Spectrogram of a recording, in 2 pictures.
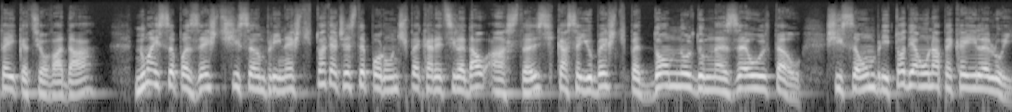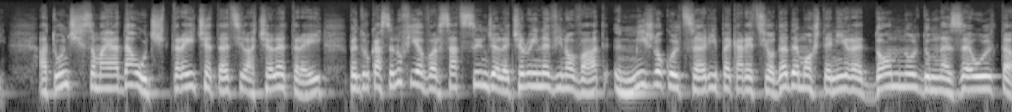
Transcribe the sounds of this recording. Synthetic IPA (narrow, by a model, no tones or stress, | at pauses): t̪əjkət̪sʲio̞vad̪a | numajsəpəze̞ʃt̪ʲʃisəɨmpline̞ʃt̪ʲt̪oat̪e̞at͡ʃe̞st̪e̞po̞ɾunt͡ʃʲpe̞kaɾe̞t̪sʲile̞d̪awʔast̪əzʲkasəjube̞ʃt̪ʲpe̞d̪o̞mnuld̪umne̞ze̞ult̪əw | ʃisəumblit̪o̞t̪̚d̪eaunape̞kəile̞luj | at̪unt͡ʃʲsəmajad̪aud͡ʒʲt̪ɾe̞jt͡ʃe̞t̪ət̪sʲlat͡ʃe̞le̞t̪ɾe̞jpent̪ɾukasənufije̞vərsat̪sɨnd͡ʒe̞le̞t͡ʃe̞lujne̞vino̞vat̪ɨnmiʒlo̞kult̪səɾipe̞kaɾe̞t̪sʲio̞d̪əd̪e̞mo̞ʃt̪e̞niɾe̞d̪o̞mnuld̪umne̞ze̞ult̪əw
